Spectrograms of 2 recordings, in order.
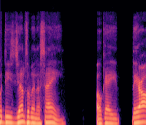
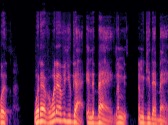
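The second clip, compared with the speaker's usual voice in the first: plain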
